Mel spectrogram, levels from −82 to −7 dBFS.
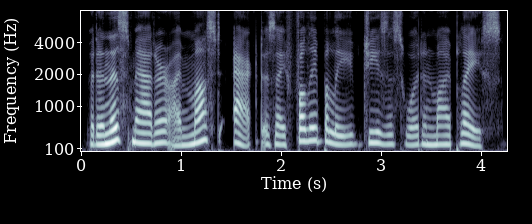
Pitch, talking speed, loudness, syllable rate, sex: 210 Hz, 225 wpm, -20 LUFS, 5.5 syllables/s, female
